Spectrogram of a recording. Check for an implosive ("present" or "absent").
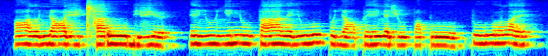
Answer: absent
